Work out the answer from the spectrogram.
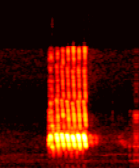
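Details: Canary giving a short, bright trill: about seven rapid, evenly spaced high notes packed into under half a second, then silence against a quiet background.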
